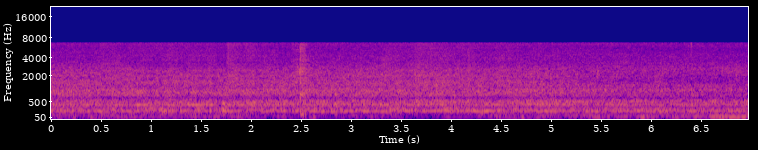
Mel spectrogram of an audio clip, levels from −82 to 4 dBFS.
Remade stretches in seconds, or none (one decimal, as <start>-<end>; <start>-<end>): 0.5-2.1; 3.3-4.7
